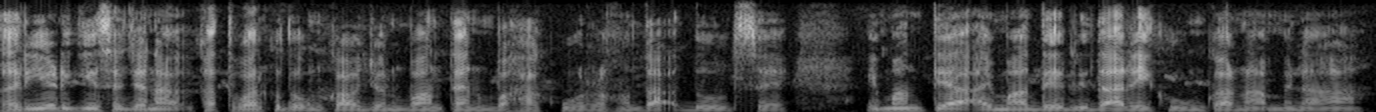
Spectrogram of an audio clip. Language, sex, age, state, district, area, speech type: Santali, male, 18-30, Jharkhand, Pakur, rural, spontaneous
